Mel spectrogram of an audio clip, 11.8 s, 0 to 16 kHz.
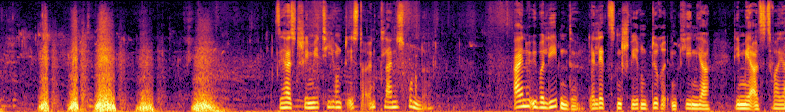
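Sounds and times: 
cow sniffing at a microphone: 0.0s - 3.5s
speech: 4.2s - 6.6s, 7.7s - 11.7s.

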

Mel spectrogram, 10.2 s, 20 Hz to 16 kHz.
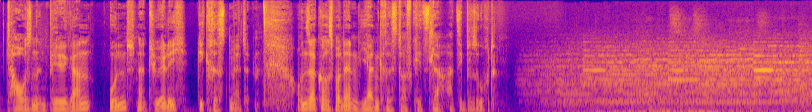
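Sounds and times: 
speech: 0.1s - 6.4s
church bells pealing festively: 6.5s - 10.1s.

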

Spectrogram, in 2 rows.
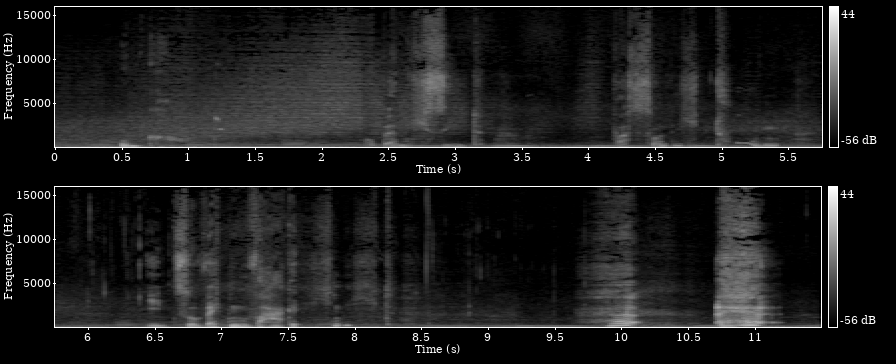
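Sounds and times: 
speech: 0.5s - 0.9s, 2.5s - 3.6s, 4.2s - 5.7s, 6.4s - 8.4s, 9.9s - 10.3s
throat clearing: 10.7s - 11.2s.

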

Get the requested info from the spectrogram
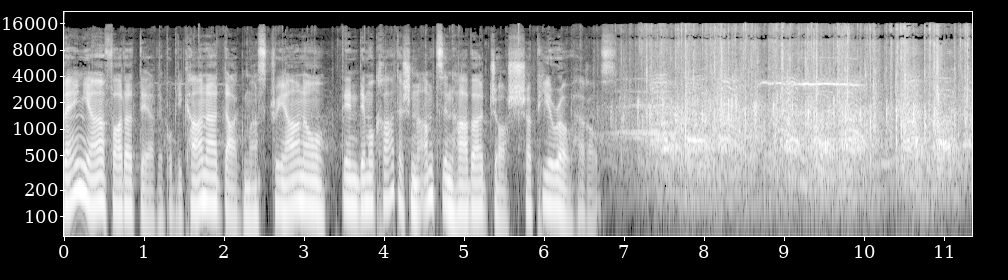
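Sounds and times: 
speech: 0.0s - 7.3s
clapping: 6.6s - 11.3s
large crowd chanting and cheering at a rally: 6.6s - 11.3s
raised voices: 7.0s - 11.3s.

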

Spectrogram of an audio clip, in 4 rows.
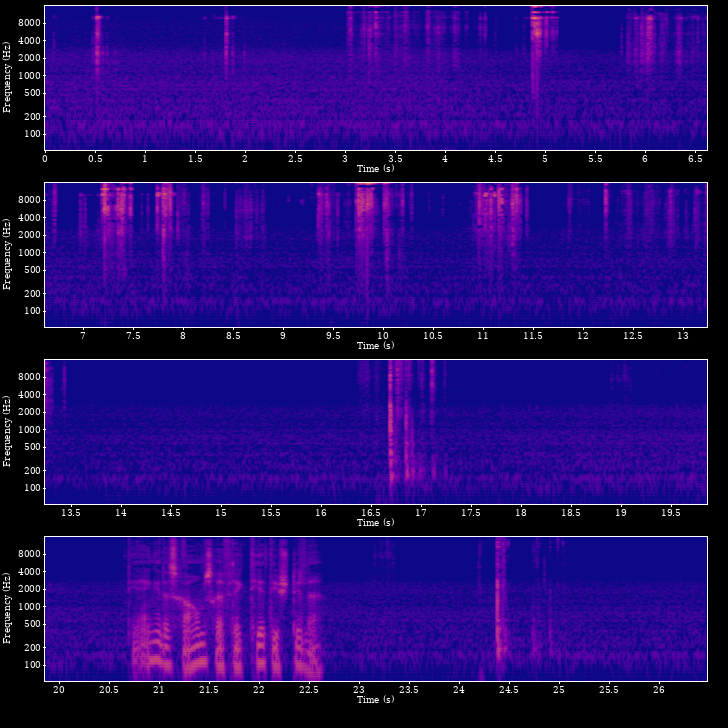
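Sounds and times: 
low steady hum: 0.0s - 26.4s
old coins clinking in a hospital kitchen chimney shaft: 3.1s - 5.2s, 5.8s - 11.5s, 12.2s - 13.5s
speech: 20.9s - 22.8s.

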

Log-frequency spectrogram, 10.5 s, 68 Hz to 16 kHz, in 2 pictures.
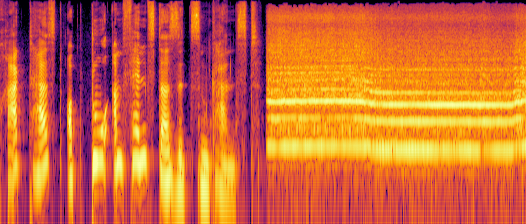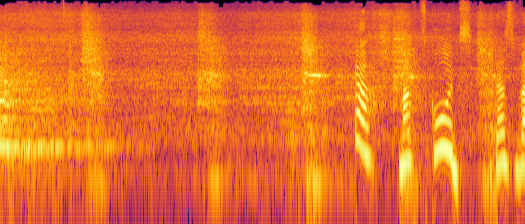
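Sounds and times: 
speech: 0.1s - 2.8s, 8.9s - 10.4s
steam train whistle multi-toned blast as train departs: 2.7s - 7.1s
hissing steam as the steam engine pulls away: 2.7s - 10.4s.

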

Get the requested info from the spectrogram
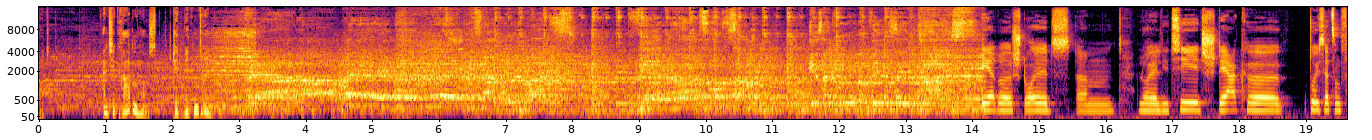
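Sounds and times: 
speech: 1.0s - 3.3s, 14.6s - 19.6s
dense standing crowd of football ultras chanting in unison: 3.0s - 14.2s
football ultras clapping: 3.2s - 12.3s.

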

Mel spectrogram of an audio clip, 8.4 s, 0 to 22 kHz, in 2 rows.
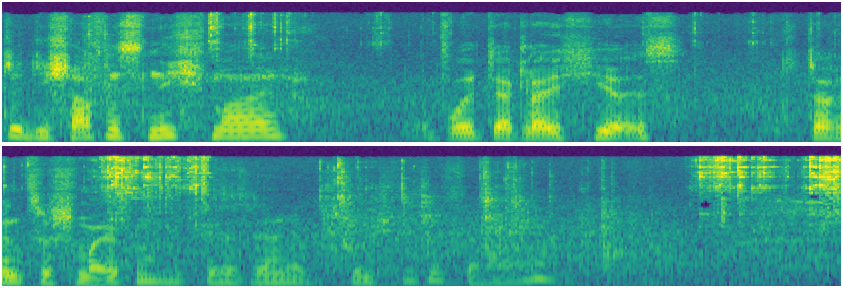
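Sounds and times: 
speech: 0.0s - 7.2s
keys jangling as a household waste container key is fetched: 1.0s - 2.0s, 4.6s - 8.3s.

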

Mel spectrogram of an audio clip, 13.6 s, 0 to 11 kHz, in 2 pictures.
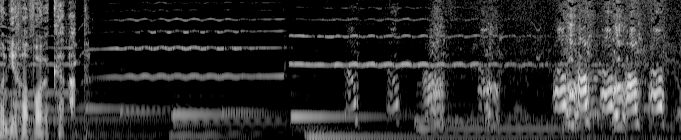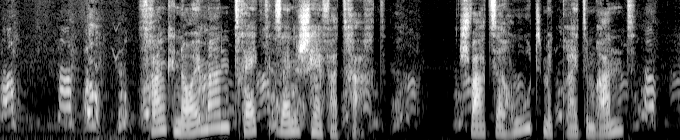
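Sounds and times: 
speech: 0.0s - 1.0s, 7.5s - 10.7s, 11.4s - 13.3s
steady musical backdrop: 0.0s - 10.6s
dog barking among grazing sheep: 3.4s - 11.6s, 12.2s - 13.6s.

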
